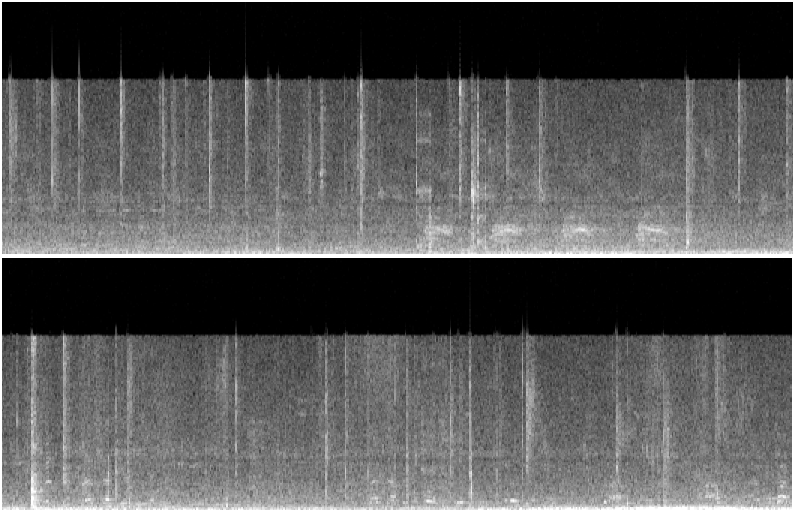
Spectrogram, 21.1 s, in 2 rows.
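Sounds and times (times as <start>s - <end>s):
bird calling: 5.5s - 9.5s.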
